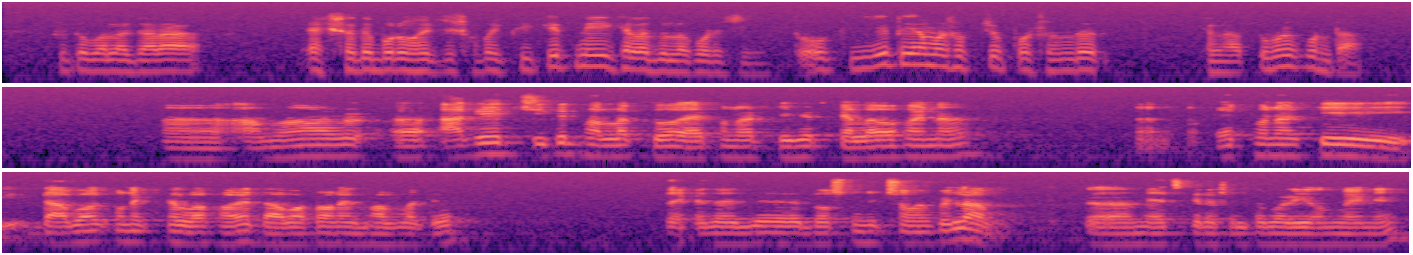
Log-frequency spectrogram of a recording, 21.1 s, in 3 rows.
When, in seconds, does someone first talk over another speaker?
none

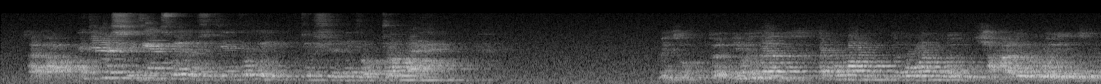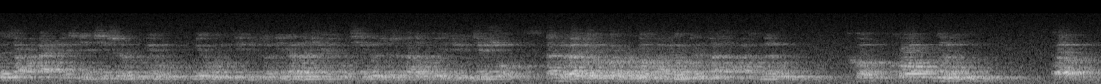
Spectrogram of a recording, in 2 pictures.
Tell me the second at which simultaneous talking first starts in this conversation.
none

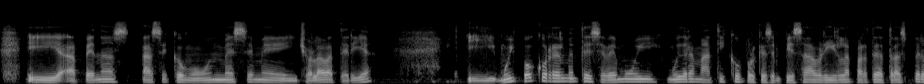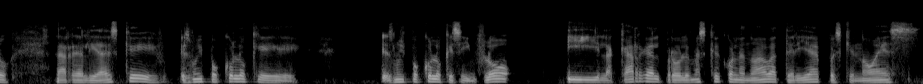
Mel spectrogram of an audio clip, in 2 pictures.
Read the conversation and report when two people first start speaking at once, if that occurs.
none

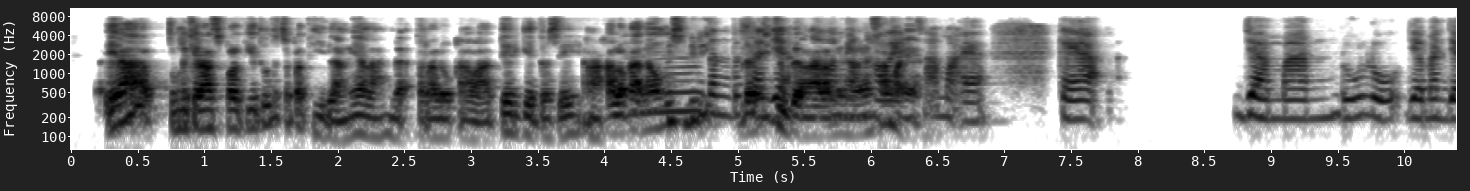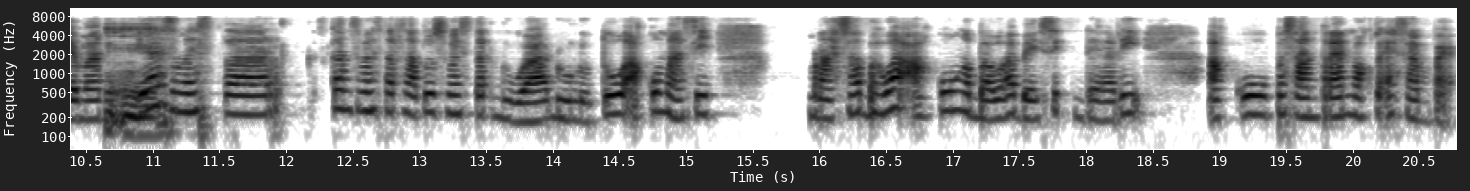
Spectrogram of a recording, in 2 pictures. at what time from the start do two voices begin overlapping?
4 s

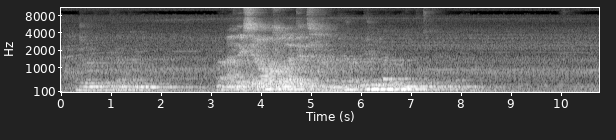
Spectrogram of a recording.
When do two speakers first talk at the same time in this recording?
3 s

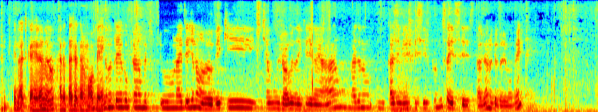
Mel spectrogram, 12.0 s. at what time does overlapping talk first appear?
none

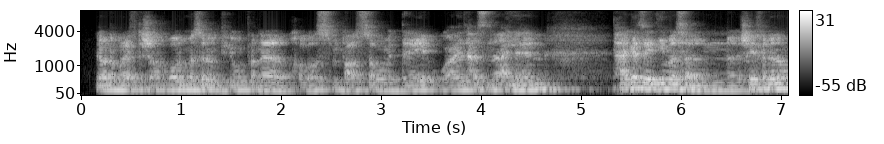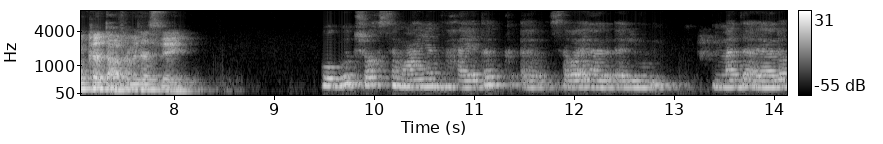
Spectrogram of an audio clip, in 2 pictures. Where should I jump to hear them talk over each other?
none

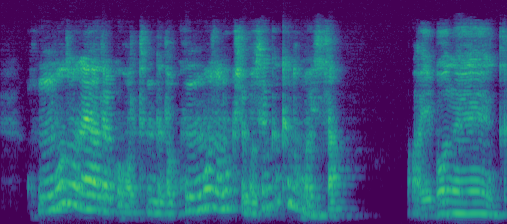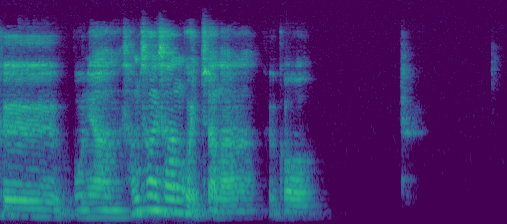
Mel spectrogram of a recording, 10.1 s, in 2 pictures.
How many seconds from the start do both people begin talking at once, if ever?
none

